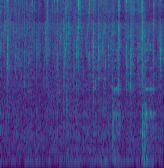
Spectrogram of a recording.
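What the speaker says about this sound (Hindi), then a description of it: "इसे मिक्स कर लें।" Chicken curry stirred in a pan with a spoon, soft wet scraping and sloshing under steady background noise, with a couple of sharper clinks near the end.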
